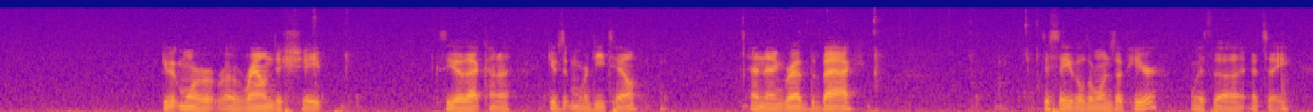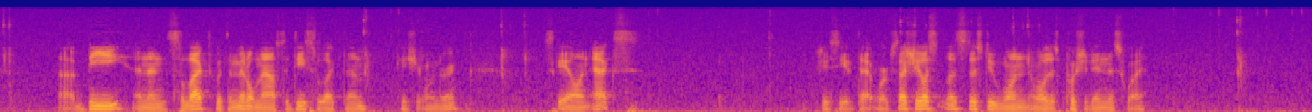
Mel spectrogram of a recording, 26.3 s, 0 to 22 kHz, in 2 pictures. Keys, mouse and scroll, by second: 10.3-13.2 right drag, 10.3 b, 13.2 b, 14.7-16.3 middle drag, 18.2 s, 22.3 ctrl+z, 23.3 g.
